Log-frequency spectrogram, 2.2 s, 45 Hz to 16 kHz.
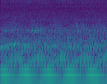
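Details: Kubota B7001 diesel tractor idling after alternator replacement and new radiator hoses, about 10 minutes after first start; quiet, even low idle with steady beat, no knocking or rattles, earlier metallic noise gone, charging normally.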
